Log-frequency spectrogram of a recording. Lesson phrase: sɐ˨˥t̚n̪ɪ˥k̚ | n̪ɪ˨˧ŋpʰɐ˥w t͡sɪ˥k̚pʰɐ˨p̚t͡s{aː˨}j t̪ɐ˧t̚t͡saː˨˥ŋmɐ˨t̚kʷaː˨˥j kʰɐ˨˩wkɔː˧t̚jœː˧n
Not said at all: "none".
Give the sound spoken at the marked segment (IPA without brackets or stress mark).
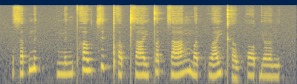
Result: aː˨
